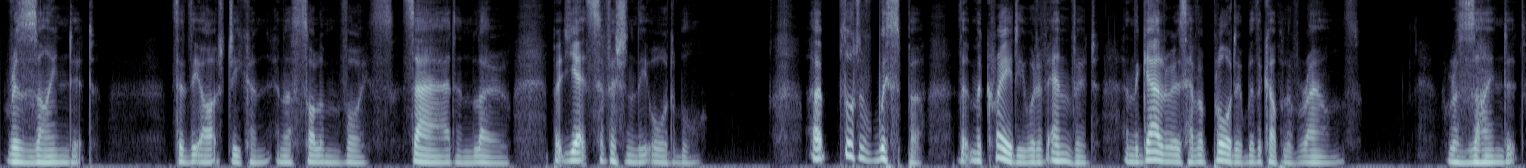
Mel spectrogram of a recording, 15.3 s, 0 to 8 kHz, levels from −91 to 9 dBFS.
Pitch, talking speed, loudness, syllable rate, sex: 120 Hz, 140 wpm, -20 LUFS, 5.2 syllables/s, male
